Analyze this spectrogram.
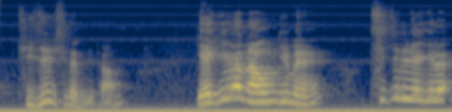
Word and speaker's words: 지질시대: 발음 조심하세요. 치질시대 아니죠. 지질시대입니다.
